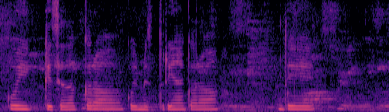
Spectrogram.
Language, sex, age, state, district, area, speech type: Dogri, female, 18-30, Jammu and Kashmir, Reasi, rural, spontaneous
